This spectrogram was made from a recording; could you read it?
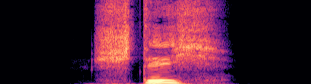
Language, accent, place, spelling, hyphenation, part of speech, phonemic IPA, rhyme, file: German, Germany, Berlin, Stich, Stich, noun / proper noun, /ʃtɪç/, -ɪç, De-Stich.ogg
- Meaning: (noun) 1. sting, prick, stitch, stab 2. trick 3. engraving 4. tinge, slight tint or discoloration (of a color) 5. shooting competition; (proper noun) a surname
